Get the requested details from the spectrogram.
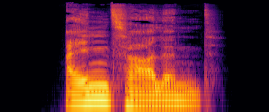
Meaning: present participle of einzahlen
- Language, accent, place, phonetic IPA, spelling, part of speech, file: German, Germany, Berlin, [ˈaɪ̯nˌt͡saːlənt], einzahlend, verb, De-einzahlend.ogg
